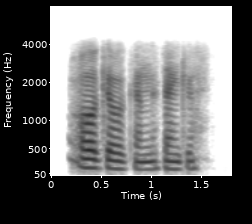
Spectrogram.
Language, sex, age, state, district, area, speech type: Telugu, male, 18-30, Andhra Pradesh, N T Rama Rao, urban, conversation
